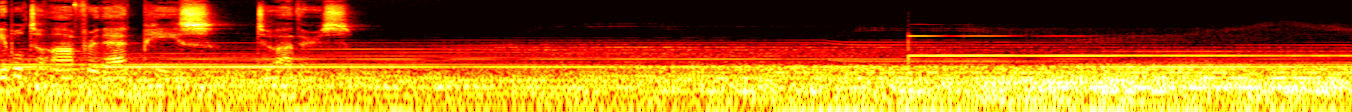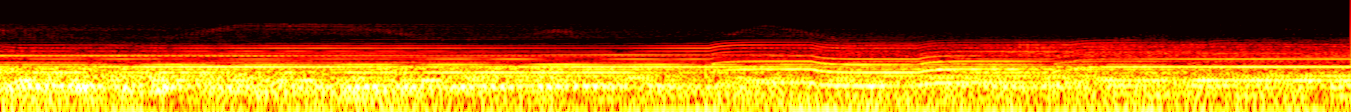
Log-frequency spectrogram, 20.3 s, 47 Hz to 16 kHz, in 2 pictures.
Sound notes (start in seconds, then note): 6.8 mindfulness bell sounds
